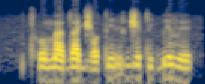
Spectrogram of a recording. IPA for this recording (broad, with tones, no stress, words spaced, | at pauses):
tʰo˨ma˨ da˦d͡ʒɔ˨ ti˦r d͡ʒɪ˦ti˨ɡ͡be˦vɪ˨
